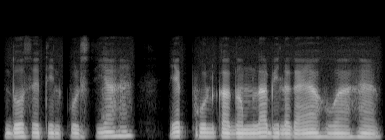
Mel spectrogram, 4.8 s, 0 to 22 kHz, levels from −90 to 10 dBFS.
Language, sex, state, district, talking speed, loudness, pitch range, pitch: Hindi, male, Jharkhand, Palamu, 160 wpm, -20 LUFS, 105-115 Hz, 105 Hz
